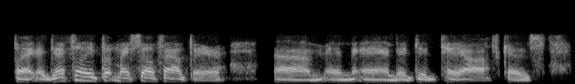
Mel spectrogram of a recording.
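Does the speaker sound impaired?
Yes: spinal muscular atrophy type 2.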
